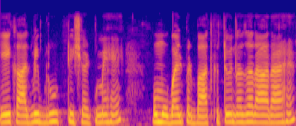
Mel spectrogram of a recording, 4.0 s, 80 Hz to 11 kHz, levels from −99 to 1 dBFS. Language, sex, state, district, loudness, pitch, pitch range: Hindi, female, Delhi, New Delhi, -15 LUFS, 195 Hz, 190-205 Hz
